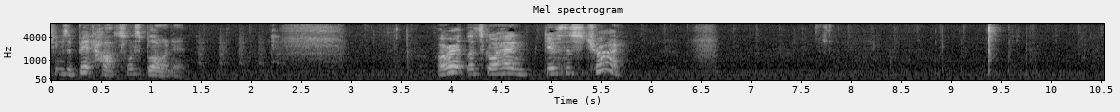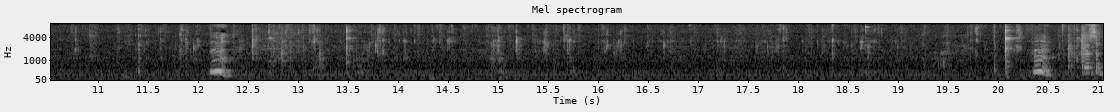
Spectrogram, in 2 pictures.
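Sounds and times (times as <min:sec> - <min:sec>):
low electrical hum: 0:00.0 - 0:21.0
person chewing noodles: 0:07.4 - 0:20.7
person humming: 0:12.1 - 0:12.4.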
